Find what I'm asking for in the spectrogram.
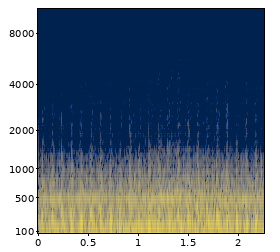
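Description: A medevac helicopter's rotor thumps in a fast, steady rhythm over a deep engine drone, loud, with no voices, on a combat mission in Vietnam.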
